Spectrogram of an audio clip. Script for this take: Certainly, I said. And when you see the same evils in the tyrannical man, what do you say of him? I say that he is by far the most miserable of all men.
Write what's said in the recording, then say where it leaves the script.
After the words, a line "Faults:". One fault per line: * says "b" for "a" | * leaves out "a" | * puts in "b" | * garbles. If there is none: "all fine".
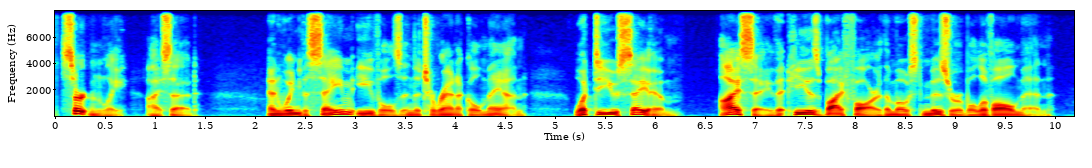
Certainly, I said. And when the same evils in the tyrannical man, what do you say him? I say that he is by far the most miserable of all men.
Faults:
* leaves out "you see"
* leaves out "of"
